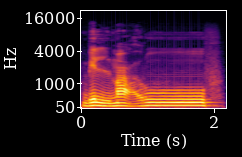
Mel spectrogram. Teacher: بینہم بالمعروف عین ساکن کو ہلانا نہیں، اور پیش کی وجہ سے پر پڑھا جائے گا، رو واو مدہ ہے، ایک الف کے برابر کھینچ کر پڑھیں گے، فا ساکن رہے گا، وقف کی صورت میں، ملانے کی صورت میں اپنی حرکت کے ساتھ پڑھا جائے گا۔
